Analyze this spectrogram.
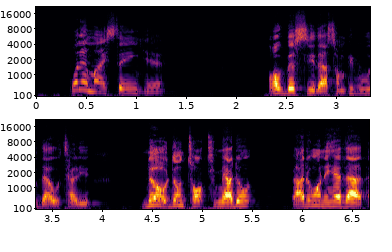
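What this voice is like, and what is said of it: Usual voice. Nothing is said of it.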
